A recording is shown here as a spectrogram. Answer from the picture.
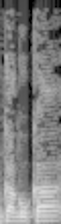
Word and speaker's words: Kanguka: Mais pour l'émission Kangoka sur YouTube, vous les trouverez sur la chaîne Kangoka français. Kangoka ça s'écrit K A N G U K A.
